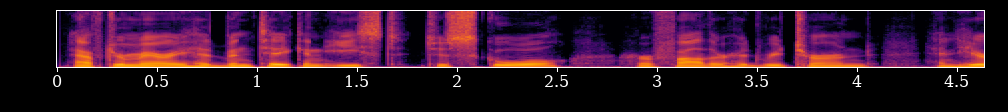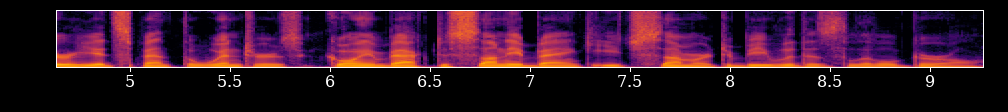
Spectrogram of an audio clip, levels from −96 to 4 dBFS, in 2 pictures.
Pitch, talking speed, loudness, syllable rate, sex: 125 Hz, 200 wpm, -18 LUFS, 5.1 syllables/s, male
